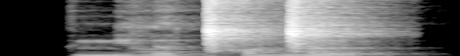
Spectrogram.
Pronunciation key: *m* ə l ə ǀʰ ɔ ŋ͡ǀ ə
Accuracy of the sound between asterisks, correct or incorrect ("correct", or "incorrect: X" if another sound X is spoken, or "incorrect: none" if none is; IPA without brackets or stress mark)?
incorrect: mʲ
